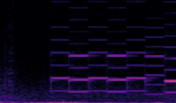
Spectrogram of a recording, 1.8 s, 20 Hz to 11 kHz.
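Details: Mini charger for Makita 18V batteries (3 Ah pack) after changing its alert sound by removing and reinserting the battery: clear high electronic tone held over a second with short breaks, long-beep charge-complete alert; normal.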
